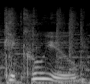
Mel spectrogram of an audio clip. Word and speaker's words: Kikuyu: Kikuyu, am I saying that right? – Yes, that's right.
